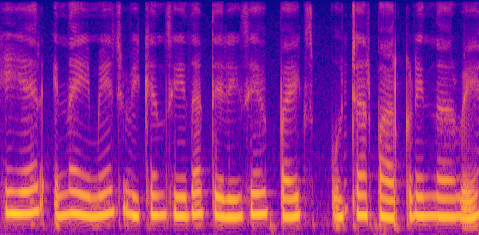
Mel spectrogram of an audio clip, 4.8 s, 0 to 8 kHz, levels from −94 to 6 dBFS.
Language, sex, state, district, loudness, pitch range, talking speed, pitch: English, female, Punjab, Kapurthala, -11 LUFS, 240-270 Hz, 225 wpm, 255 Hz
